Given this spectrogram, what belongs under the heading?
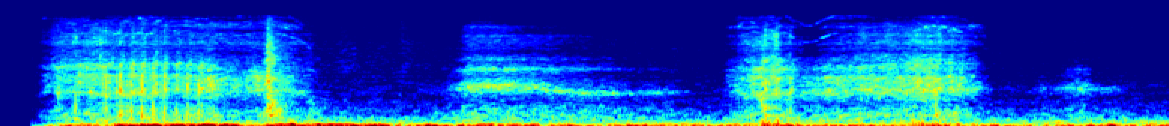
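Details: Male German Shepherd dog sleeping and snoring: three loud, breathy snoring breaths over about eight seconds, with a hum in the background.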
